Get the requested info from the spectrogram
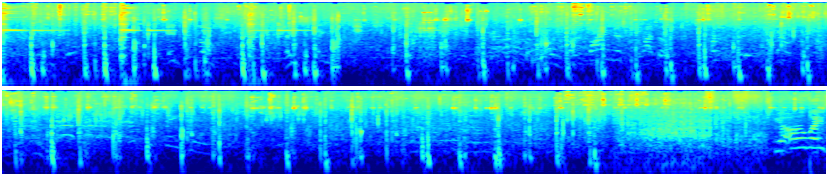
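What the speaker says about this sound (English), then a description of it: "Easy, good horse." Horse hooves clip-clop in a steady walking rhythm in the medieval video game Kingdom Come: Deliverance II, clear and continuous, with voices talking over the hoofbeats.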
